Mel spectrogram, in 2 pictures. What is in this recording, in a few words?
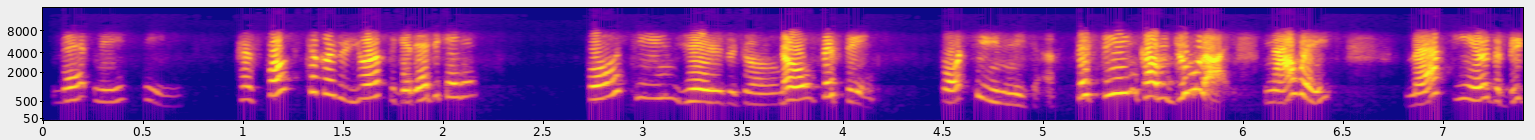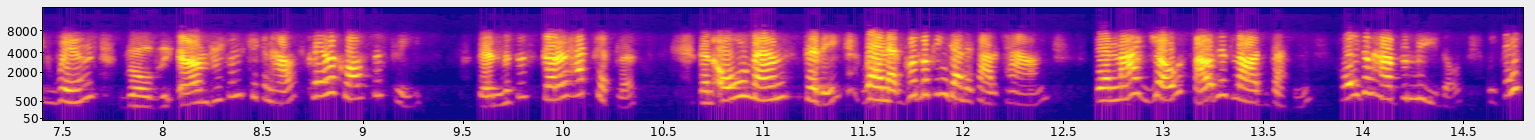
Chipmunk Speech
